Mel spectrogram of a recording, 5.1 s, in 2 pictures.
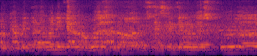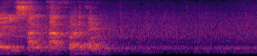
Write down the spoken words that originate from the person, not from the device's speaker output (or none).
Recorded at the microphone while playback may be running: none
